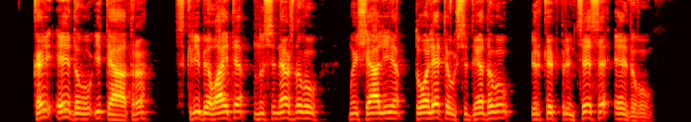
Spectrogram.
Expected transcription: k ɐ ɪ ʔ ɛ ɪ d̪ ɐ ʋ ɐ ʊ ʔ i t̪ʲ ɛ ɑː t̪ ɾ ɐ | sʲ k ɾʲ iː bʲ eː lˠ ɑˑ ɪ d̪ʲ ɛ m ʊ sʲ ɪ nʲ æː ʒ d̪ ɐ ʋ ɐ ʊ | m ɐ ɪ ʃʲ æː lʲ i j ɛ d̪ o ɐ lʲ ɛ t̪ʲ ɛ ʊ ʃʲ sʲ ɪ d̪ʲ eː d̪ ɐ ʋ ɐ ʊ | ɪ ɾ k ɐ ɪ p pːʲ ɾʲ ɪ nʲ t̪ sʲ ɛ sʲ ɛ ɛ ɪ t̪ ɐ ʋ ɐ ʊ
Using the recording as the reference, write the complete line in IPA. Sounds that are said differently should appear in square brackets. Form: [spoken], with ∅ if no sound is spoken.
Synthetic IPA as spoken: k ɐ ɪ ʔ ɛ ɪ d̪ ɐ ʋ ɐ ʊ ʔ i t̪ʲ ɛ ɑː t̪ ɾ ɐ | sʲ k ɾʲ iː bʲ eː lˠ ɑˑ ɪ [t̪ʲ] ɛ [n] ʊ sʲ ɪ nʲ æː ʒ d̪ ɐ ʋ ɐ ʊ | m ɐ ɪ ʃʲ æː lʲ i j ɛ [t̪] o ɐ lʲ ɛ t̪ʲ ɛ ʊ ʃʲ sʲ ɪ d̪ʲ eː d̪ ɐ ʋ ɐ ʊ | ɪ ɾ k ɐ ɪ p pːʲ ɾʲ ɪ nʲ t̪ sʲ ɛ sʲ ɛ ɛ ɪ [d̪] ɐ ʋ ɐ ʊ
